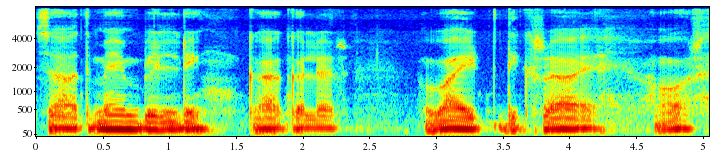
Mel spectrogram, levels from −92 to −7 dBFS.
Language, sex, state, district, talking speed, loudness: Hindi, male, Himachal Pradesh, Shimla, 120 wpm, -17 LUFS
